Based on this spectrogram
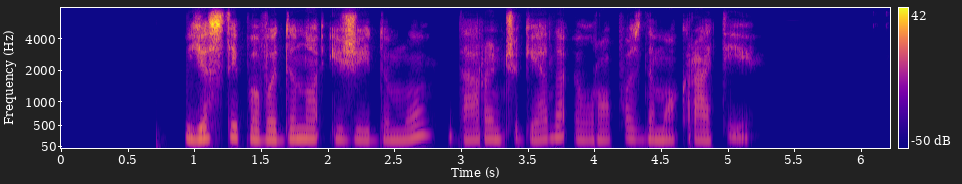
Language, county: Lithuanian, Alytus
